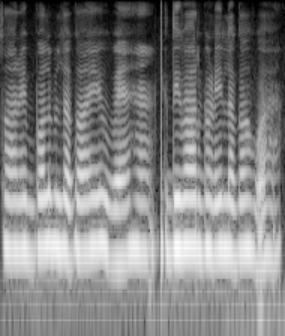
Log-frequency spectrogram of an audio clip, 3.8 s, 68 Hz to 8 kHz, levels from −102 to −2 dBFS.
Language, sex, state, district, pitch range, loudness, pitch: Hindi, female, Jharkhand, Palamu, 225-235 Hz, -14 LUFS, 230 Hz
